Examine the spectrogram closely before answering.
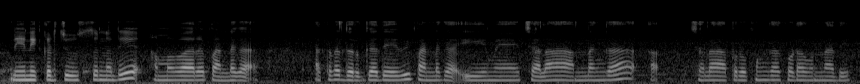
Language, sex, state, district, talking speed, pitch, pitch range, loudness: Telugu, female, Andhra Pradesh, Visakhapatnam, 105 wpm, 195 Hz, 190-205 Hz, -34 LUFS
